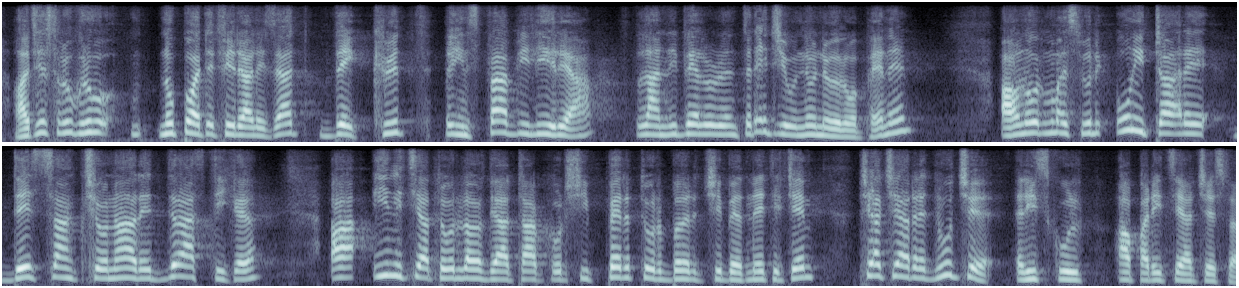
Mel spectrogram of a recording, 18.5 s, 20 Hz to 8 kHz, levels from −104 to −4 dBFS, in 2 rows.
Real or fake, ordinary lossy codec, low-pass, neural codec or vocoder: fake; none; 7.2 kHz; codec, 16 kHz in and 24 kHz out, 0.6 kbps, FocalCodec, streaming, 2048 codes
